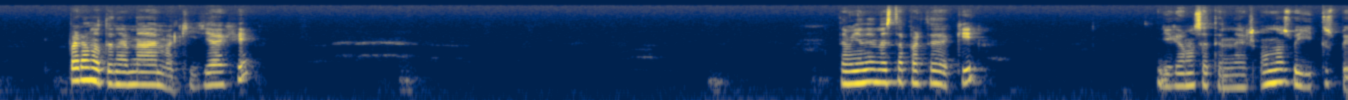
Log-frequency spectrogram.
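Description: A woman speaks softly and close up, in short bursts.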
